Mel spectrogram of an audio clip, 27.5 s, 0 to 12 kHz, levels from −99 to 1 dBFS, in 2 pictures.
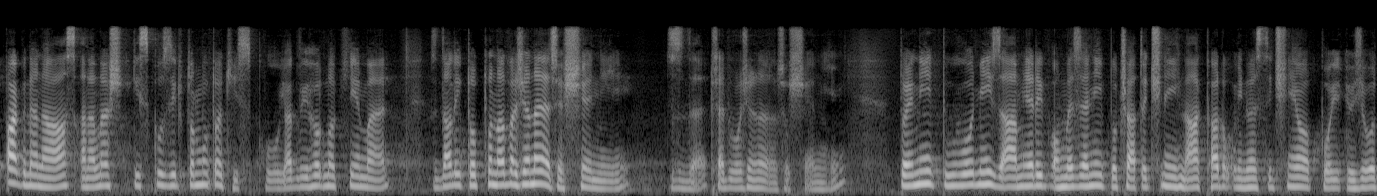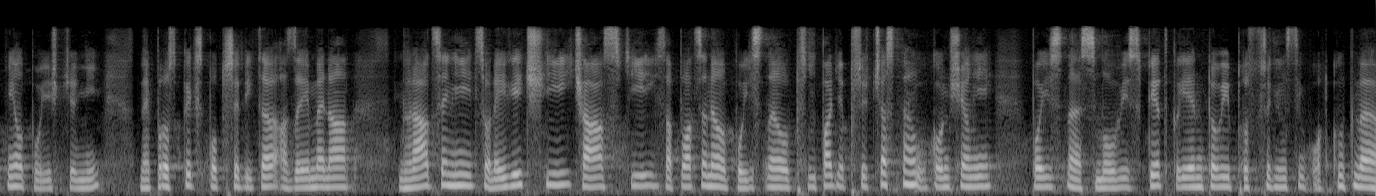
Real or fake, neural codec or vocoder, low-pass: fake; codec, 16 kHz, 1 kbps, FunCodec, trained on LibriTTS, 50 frames a second; 7.2 kHz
